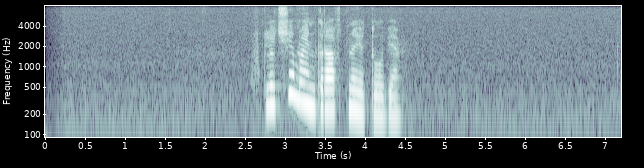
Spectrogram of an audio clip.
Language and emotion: Russian, neutral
